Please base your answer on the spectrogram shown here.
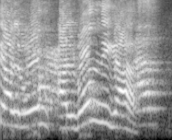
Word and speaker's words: albóndigas: Se dice albóndigas.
